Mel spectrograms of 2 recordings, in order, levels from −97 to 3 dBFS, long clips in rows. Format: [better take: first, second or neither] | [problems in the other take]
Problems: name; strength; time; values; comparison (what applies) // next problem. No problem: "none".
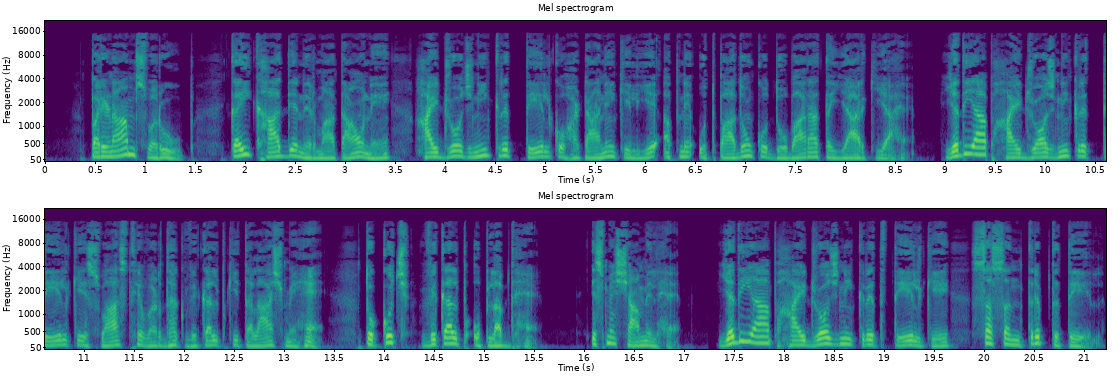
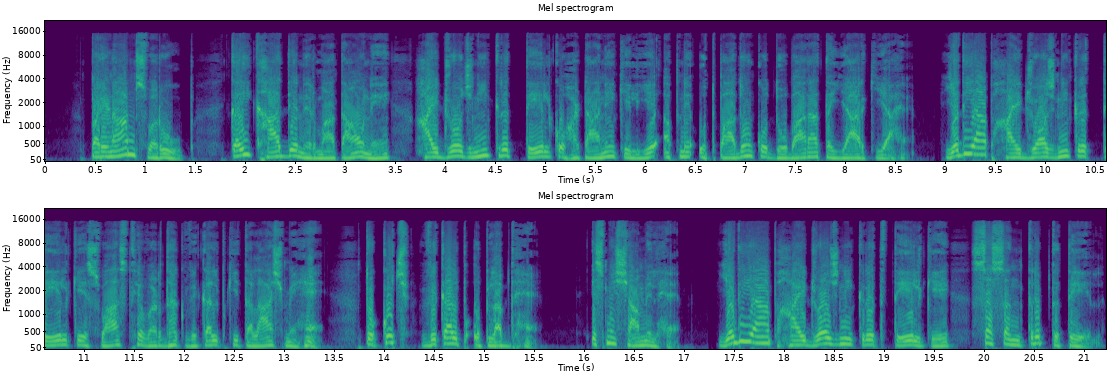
first | distortion; heavy; 11% of the sound clipped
